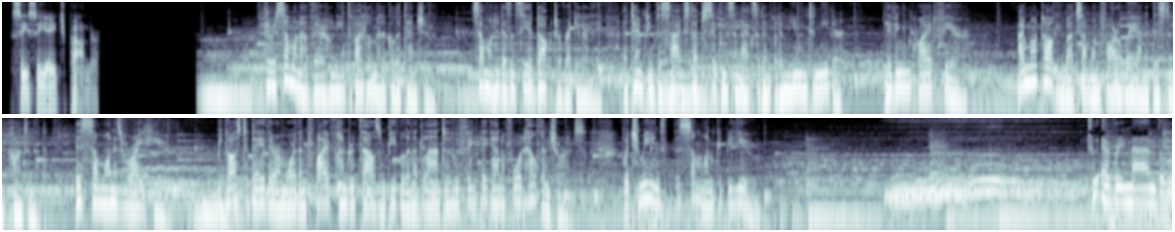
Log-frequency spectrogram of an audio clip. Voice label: commercial; Innovative LA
